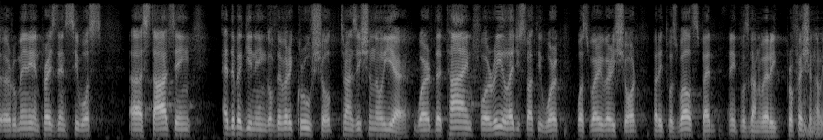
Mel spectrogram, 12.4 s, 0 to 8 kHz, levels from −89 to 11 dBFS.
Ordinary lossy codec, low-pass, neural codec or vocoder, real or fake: none; 7.2 kHz; codec, 16 kHz in and 24 kHz out, 1 kbps, XY-Tokenizer; fake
